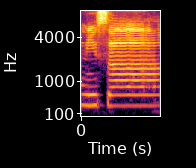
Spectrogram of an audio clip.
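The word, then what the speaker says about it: النِّسَاءِ: Ketika kita wakaf, maka hamzahnya diapain? Di nabar, Ustazah. Nabar. Iya, masyaallah. Nabar ya. Jangan lupa nabrnya ya. Wala nisaum min nisa. Hmm. Ada tonjolan sedikit yuk. Walaisa. Nisa. Oh, heeh. Biar hamzahnya enggak hilang ya.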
